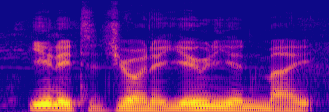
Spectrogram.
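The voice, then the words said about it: Put-on Northern English accent. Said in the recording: “Is this a late in the game accent switch? ... Are you Northern?”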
